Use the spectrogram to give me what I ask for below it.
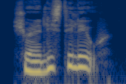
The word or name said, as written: journalistelev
